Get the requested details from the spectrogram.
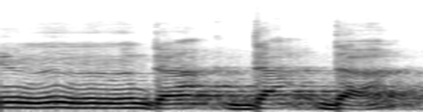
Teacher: makhrajnya di ujung lidah serumpun dengan makhraj ta th da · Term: huruf Dal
